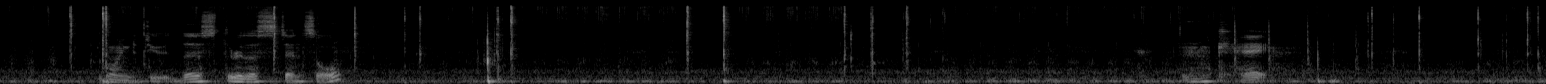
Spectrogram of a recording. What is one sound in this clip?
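A foam roller rolls and clicks over a stencil.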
